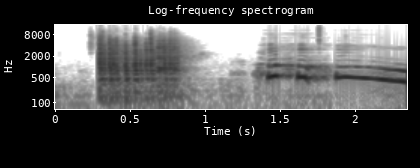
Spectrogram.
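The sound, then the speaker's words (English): A short burst of dice clattering and rattling across a hard tabletop, fairly loud, landing on a total of 11, then a voice making drawn-out vocal sounds after it settles. “that is another 11 on the dice.”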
